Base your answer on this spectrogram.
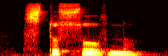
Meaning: concerning, in relation to
- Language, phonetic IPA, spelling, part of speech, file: Ukrainian, [stɔˈsɔu̯nɔ], стосовно, preposition, Uk-стосовно.ogg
